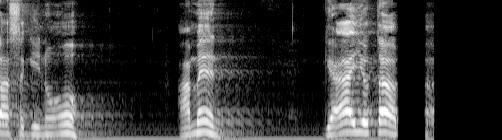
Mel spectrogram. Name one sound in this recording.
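A young man speaks with animation through a microphone.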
